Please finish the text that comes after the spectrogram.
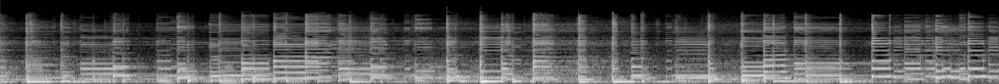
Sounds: music

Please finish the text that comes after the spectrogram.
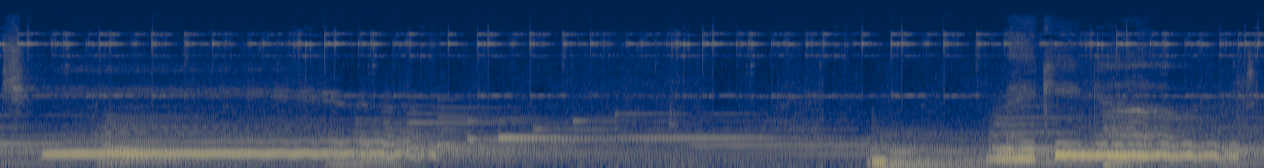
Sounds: music, jingle bell

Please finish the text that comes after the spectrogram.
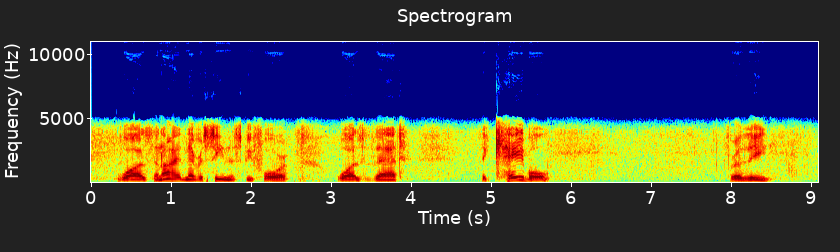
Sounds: speech

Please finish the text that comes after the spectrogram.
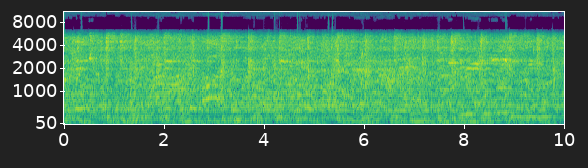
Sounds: music, speech

